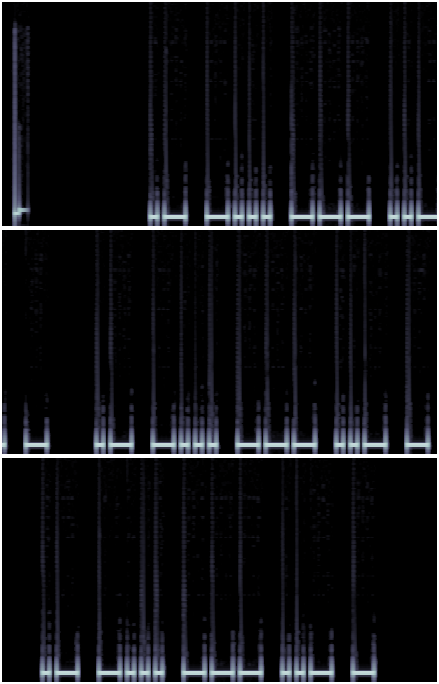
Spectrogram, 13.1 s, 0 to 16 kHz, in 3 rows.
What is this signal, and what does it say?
Morse code, heard as a keyed tone, about 17 wpm, 700 Hz. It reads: ABOUT ABOUT ABOUT
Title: Top 200 Words Repeated 17wpm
